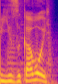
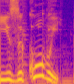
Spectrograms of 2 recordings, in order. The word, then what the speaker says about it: языковой: На самом деле вся путаница в том, что оба ударения, и языковой, и языковый, верны, но каждое при своем значении. Языковой может быть исключительно колбаса, поскольку она приготовлена из языка.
